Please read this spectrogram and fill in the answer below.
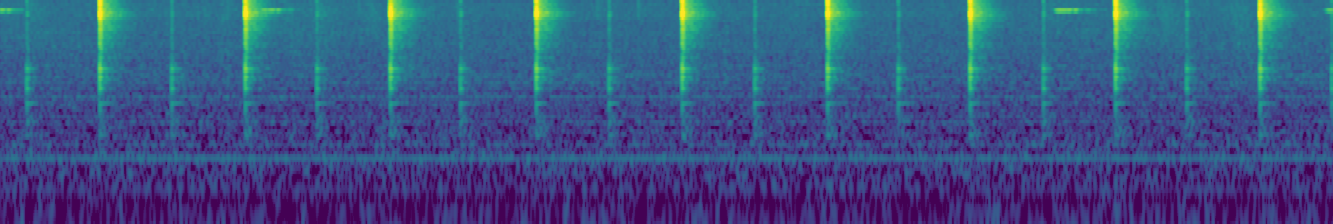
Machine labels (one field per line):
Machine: valve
